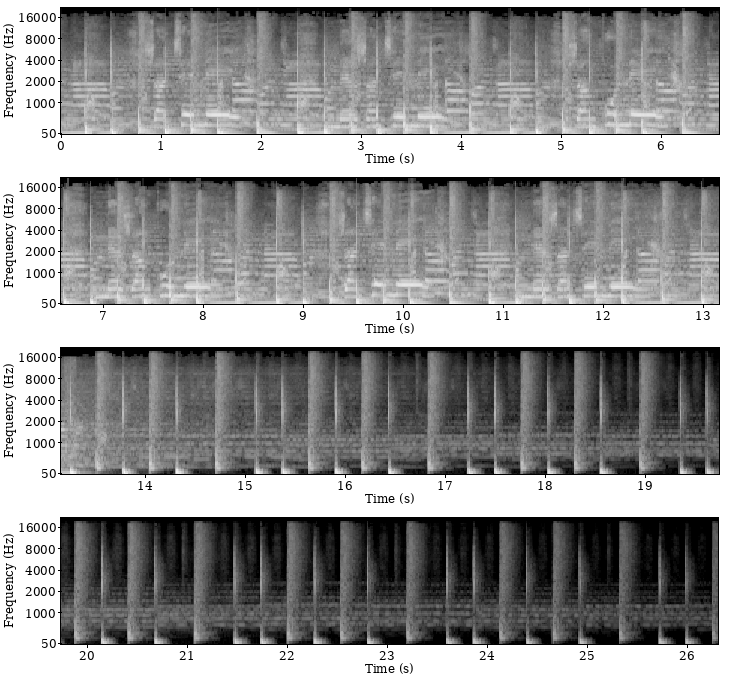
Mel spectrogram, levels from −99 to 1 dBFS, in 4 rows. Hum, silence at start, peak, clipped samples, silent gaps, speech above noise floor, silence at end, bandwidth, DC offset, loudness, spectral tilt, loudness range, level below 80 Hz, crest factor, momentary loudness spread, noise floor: none; 0 s; 0 dBFS; under 0.1%; none; 33 dB; 0.25 s; 19.5 kHz; under 0.1%; -15 LUFS; -4.5 dB/octave; 18 LU; -20 dBFS; 16 dB; 19 LU; -45 dBFS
